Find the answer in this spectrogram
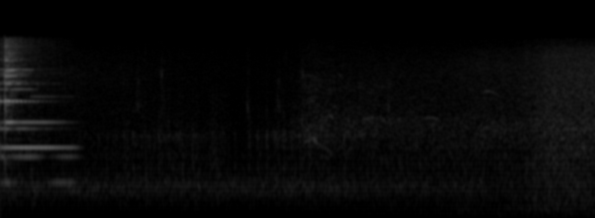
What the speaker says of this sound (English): The wind is whisking by to the west.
